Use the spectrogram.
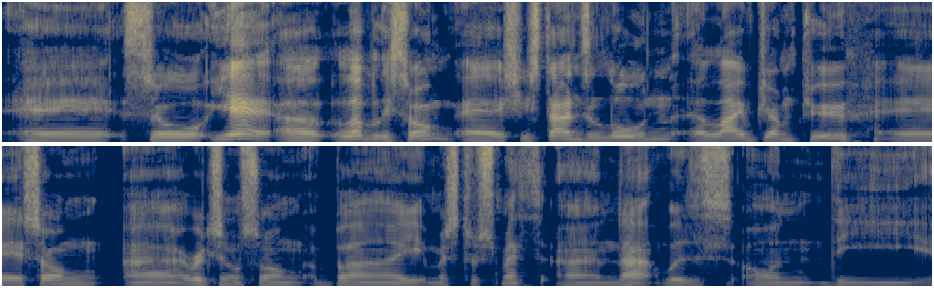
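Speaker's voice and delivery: ordinary talk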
